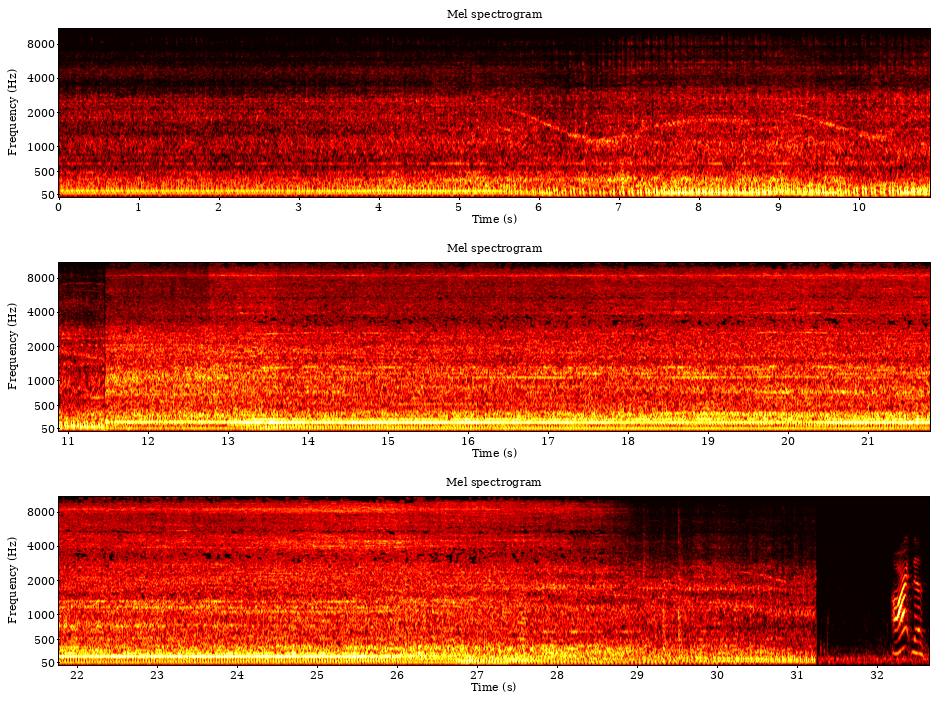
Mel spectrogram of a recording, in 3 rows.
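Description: Wood-Mizer LT40 hydraulic bandsaw mill running. Its engine hums steadily at first, and about a third of the way in the band blade enters the white oak cant, adding a loud, steady hiss of cutting that drops away near the end as the cut finishes.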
